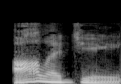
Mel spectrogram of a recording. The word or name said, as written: ology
